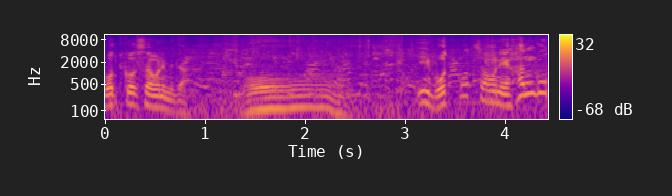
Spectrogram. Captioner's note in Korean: 감탄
